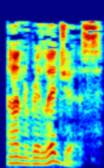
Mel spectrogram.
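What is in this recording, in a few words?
"unreligious", British English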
